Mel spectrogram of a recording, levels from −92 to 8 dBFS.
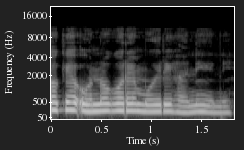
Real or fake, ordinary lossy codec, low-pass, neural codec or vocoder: real; none; none; none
